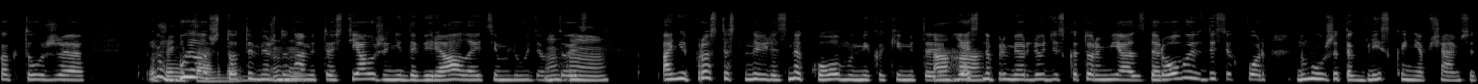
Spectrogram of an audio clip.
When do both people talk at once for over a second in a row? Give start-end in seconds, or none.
1.5-3.2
